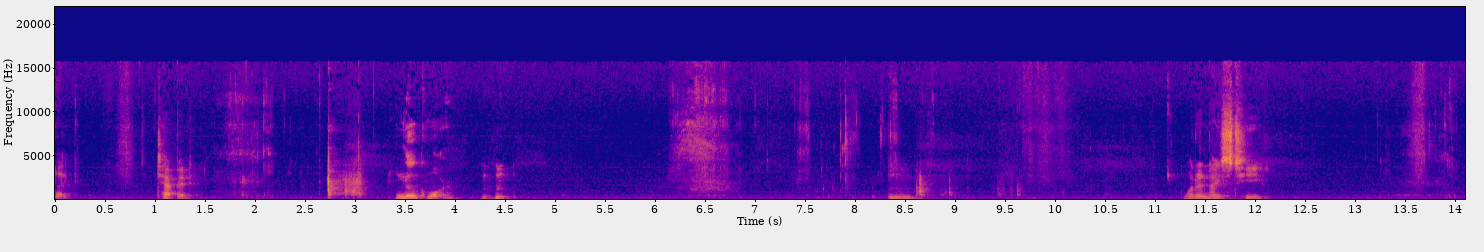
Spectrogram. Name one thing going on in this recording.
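A woman slurps tea loudly.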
